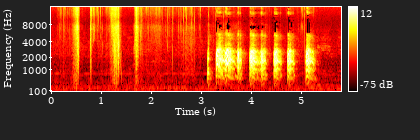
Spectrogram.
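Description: A red fox kit lets out a burst of raspy, chattering yelps in rapid succession, each short and rough-edged. Faint soft clicks and rustles come just before the calls.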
